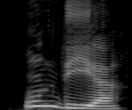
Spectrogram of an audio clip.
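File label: "un Dia", slow, Spanish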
